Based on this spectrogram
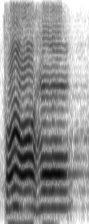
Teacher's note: الطاء تخينه والهاء مرققه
